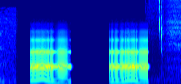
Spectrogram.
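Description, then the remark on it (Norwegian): Two short, buzzy synthetic tones, each about half a second long and separated by a pause, glide up and down in pitch, reproducing the speech melodies of two pronunciations of the Norwegian word "endene" with the speech sounds removed by a program; both have a high tone, coming later in the word the second time. “Og da kan vi høre først to ord, som jeg sier, og så de, det samme opptaket, der vi bare hører de to melodiene.”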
